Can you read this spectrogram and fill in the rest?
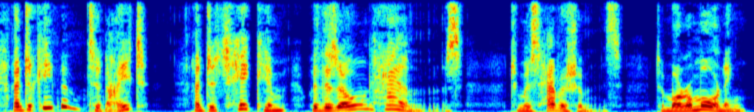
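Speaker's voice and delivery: high reproving lecture; reproachful. A narrator's reading. Sister reproaching Joe about the boy. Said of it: "still in a reproachful manner".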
